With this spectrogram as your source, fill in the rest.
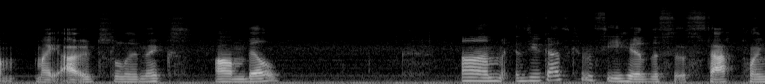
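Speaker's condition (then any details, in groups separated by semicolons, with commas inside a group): Cerebral palsy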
